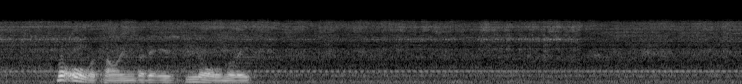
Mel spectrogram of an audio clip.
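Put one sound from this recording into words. A chisel scrapes against spinning wood.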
